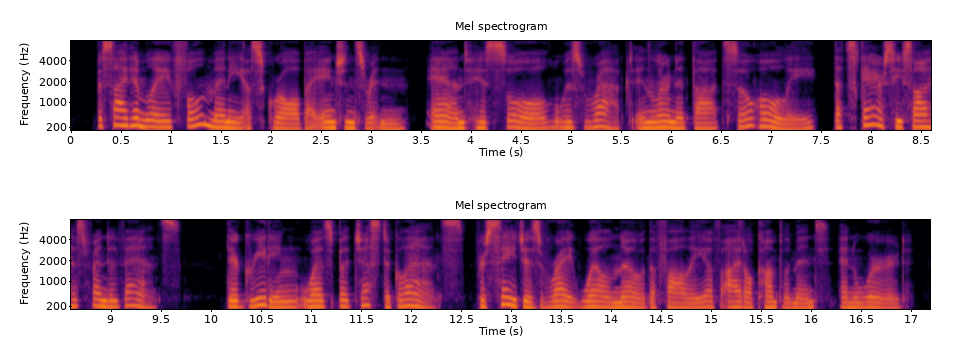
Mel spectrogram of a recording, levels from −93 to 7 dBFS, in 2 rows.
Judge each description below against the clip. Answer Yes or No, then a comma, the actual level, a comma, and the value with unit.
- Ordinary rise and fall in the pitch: Yes, average, 3.4 semitones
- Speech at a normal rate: Yes, average, 160 wpm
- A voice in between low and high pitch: Yes, medium, 180 Hz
